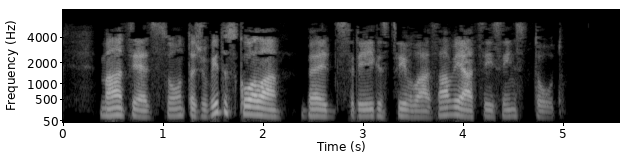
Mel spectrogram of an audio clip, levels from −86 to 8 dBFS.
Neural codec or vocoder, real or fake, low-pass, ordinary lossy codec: none; real; 7.2 kHz; MP3, 24 kbps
